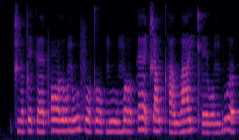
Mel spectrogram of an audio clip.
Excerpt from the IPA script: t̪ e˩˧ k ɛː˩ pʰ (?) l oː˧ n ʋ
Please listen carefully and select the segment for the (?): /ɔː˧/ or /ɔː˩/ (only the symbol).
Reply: ɔː˧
